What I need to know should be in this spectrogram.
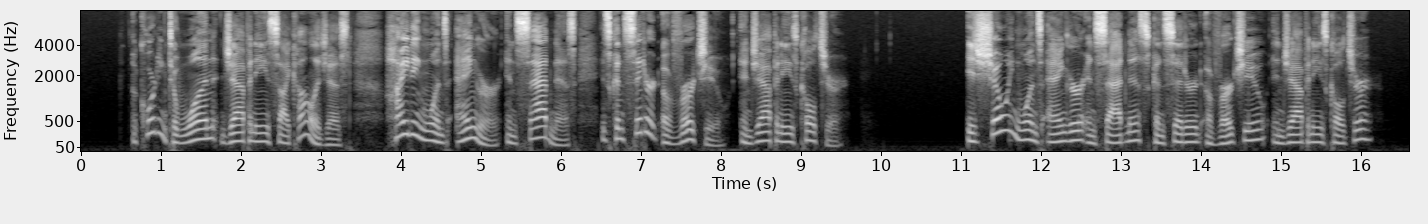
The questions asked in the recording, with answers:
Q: Is showing one's anger and sadness considered a virtue in Japanese culture?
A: No, showing one's anger and sadness is not considered a virtue in Japanese culture.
